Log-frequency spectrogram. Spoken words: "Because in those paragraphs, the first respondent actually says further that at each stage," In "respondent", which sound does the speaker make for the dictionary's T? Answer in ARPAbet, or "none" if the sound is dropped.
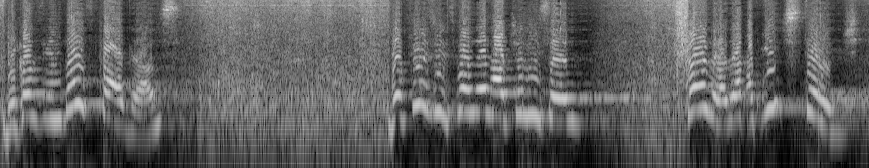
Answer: none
